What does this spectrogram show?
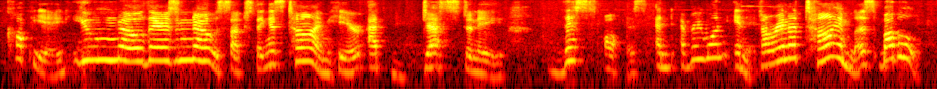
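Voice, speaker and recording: A woman's voice: high-pitched, big pitch swings, a little slow, bright, forceful tone, heavily acted, poor audio. A woman playing an imperious, exasperated boss of a cosmic office in a comedic audio drama, speaking in haughty declarations. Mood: lofty.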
